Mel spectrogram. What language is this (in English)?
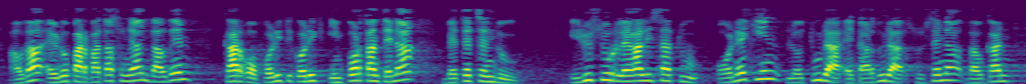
Basque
